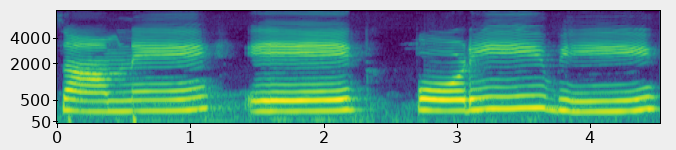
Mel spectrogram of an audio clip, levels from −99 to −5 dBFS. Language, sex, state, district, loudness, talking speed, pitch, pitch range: Hindi, female, Punjab, Fazilka, -12 LUFS, 55 wpm, 260 Hz, 250-280 Hz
